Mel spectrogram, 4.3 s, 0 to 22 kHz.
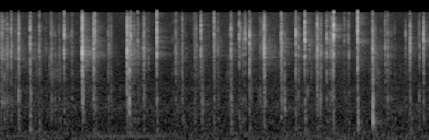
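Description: Long purple nails tap the black plastic keys of a silver aluminum MacBook Pro in fast typing. About 26 quick, bright, clicky taps follow one another with almost no ring, some landing harder than others.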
